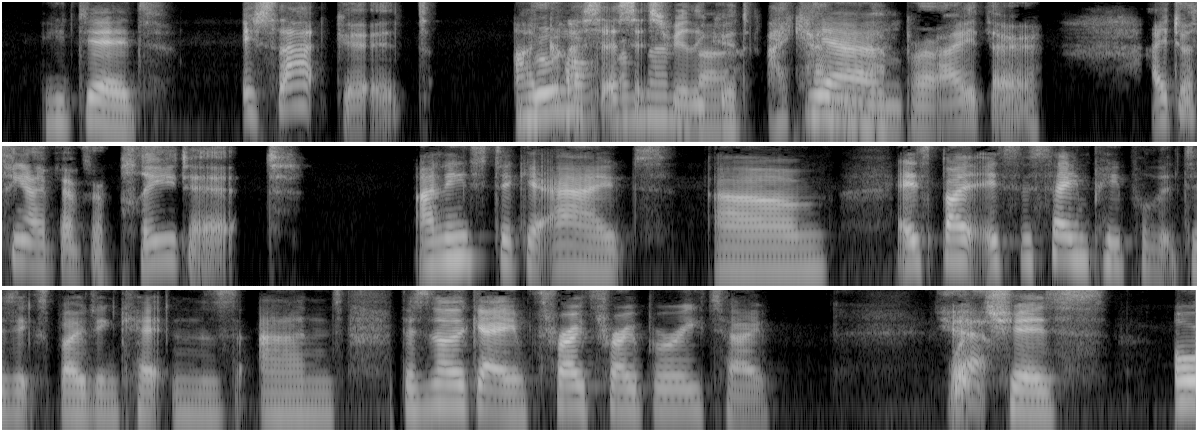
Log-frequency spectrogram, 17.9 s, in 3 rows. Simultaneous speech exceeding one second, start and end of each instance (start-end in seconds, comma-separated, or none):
2.6-4.5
